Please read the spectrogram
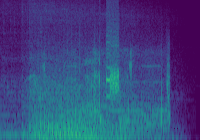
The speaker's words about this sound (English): Brody looks out at Capitol Hill. A helicopter flies overhead.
